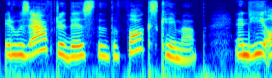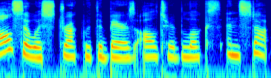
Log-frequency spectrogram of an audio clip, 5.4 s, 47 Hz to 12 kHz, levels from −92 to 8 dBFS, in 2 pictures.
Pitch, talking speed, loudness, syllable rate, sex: 240 Hz, 230 wpm, -20 LUFS, 5.2 syllables/s, female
